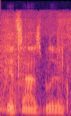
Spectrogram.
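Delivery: ordinary talk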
